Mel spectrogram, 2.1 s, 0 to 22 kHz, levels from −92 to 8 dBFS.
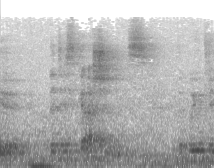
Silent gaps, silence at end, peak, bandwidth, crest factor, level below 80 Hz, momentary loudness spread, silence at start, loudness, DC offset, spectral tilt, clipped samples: none; 0 s; -12 dBFS; 16 kHz; 16 dB; -38 dBFS; 8 LU; 0 s; -29 LUFS; under 0.1%; -3.5 dB/octave; under 0.1%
